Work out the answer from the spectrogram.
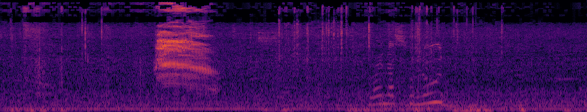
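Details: Seagulls squabbling over food on a beach: one loud, harsh, harmonic squawk of about half a second, then a few fainter, wavering cries, over steady low surf rumble and a man's voice.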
